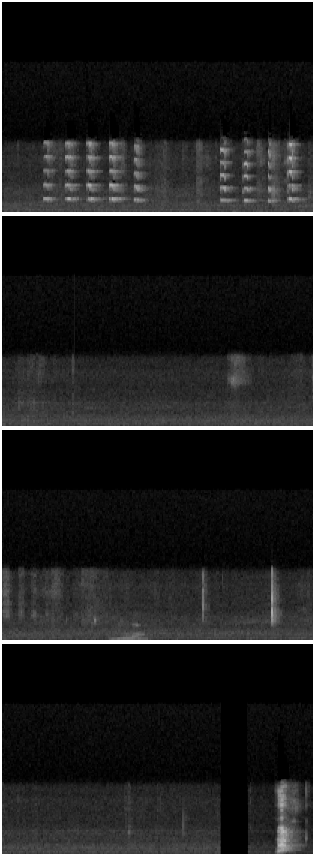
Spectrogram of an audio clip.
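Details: A sleepy pug puppy gives rapid, high-pitched yapping barks in quick bursts, demanding attention.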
